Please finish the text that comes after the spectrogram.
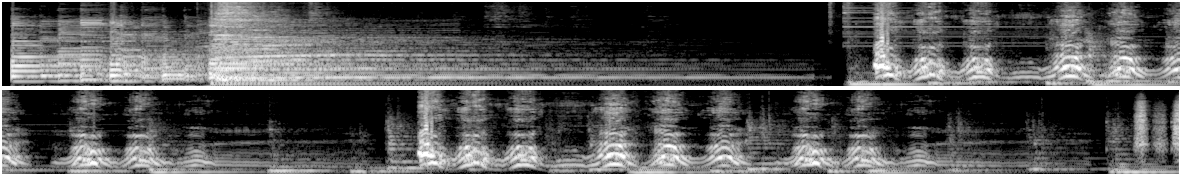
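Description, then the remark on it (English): A dog barks and yips in a quick, uneven run of short, bright, loud calls, after a sustained musical tone rings and fades at the start. “Let's go talk to the dog.”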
